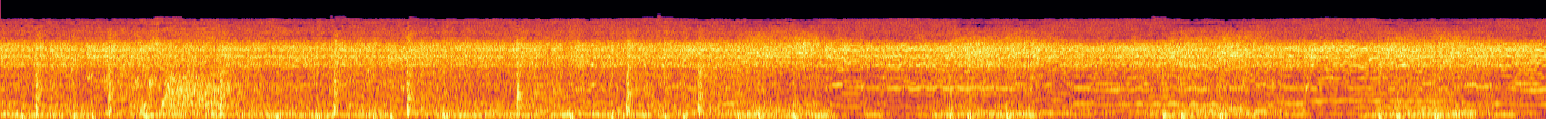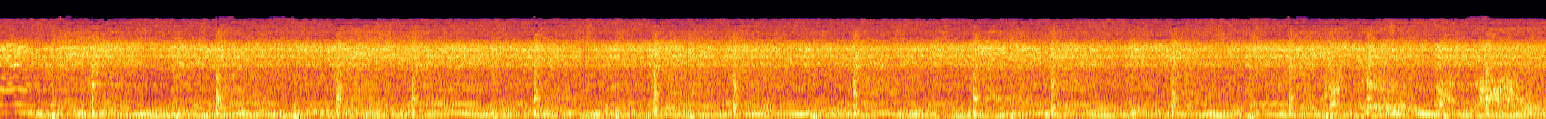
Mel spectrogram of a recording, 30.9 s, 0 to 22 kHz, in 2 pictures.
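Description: Old-school death metal from a 1990 demo recording: heavily distorted guitars, bass and fast, dense drums. A thinner passage with fewer drum hits runs from about 8 to 16 seconds in, then the full band comes back in.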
